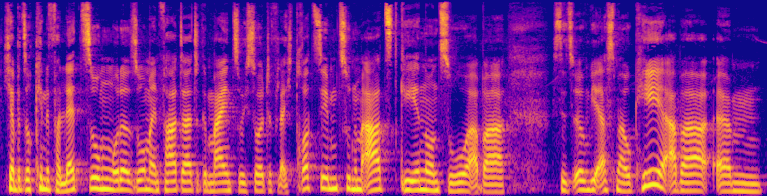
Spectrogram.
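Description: A woman's voice: deep voice, steady tone, quick pace. A young woman telling a story to camera in casual, chatty speech full of fillers, still shaken.

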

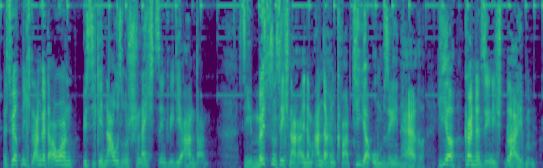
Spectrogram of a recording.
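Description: A man voicing a hostile, suspicious landlord who talks bluntly in a gravelly voice. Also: fairly high pitch, fairly quick, bright, forceful tone, full character voice. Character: gruff older male landlord, hostile and suspicious.

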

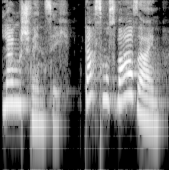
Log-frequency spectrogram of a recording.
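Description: A woman's voice: sits high, sing-song, normal speed, fairly bright tone, voice pushed up. Woman doing an eager, curious young girl. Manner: eager, earnest.

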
